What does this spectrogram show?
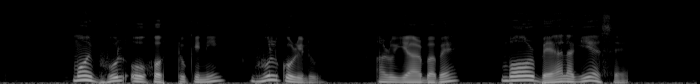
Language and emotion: Assamese, sad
